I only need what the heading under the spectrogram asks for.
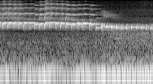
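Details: A white-rumped shama at the close of the breeding season holds a rapid, buzzy trill for about two seconds, then drops into a lower, smoother warble. Steady low hum behind.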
